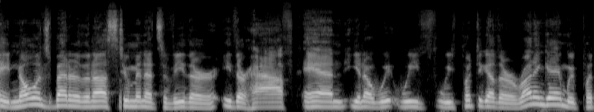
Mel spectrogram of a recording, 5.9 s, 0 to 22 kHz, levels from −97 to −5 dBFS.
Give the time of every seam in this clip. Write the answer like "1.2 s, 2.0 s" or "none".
1.2 s, 3.0 s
